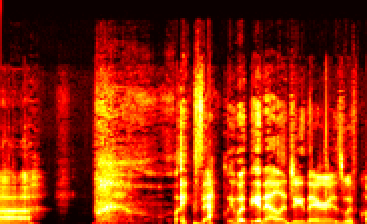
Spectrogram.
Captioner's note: chuckles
